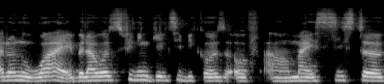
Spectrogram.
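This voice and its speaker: In a French accent, a woman speaks at a medium pitch on a very clean recording with a silent background. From French Caribbean island. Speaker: coaching client. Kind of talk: interview testimony. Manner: halting, many fillers.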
